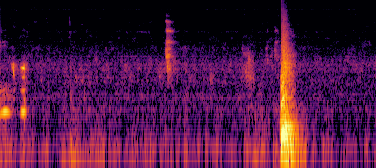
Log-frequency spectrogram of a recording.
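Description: A young girl speaks briefly nearby.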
